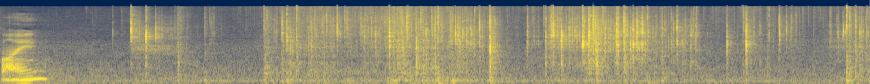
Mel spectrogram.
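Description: Loose soil and bark chunks crumble and rustle close by.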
